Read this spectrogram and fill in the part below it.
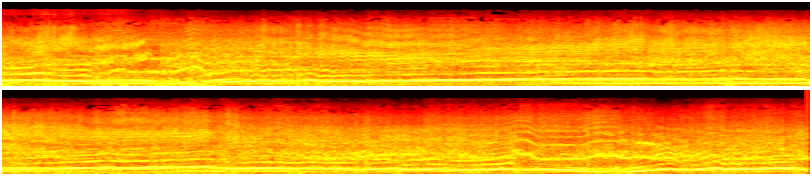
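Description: Cars drive along a road with engines humming.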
